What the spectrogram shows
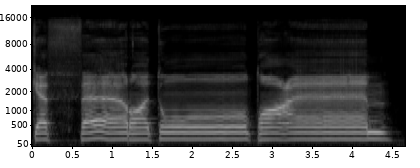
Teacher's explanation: And at the end of it there is also إخفاء with غنة. The غنة here is full mouth because the letter that comes after it is ta, which is a full mouth letter. So in order to merge them properly, you have to make the غنة also in full mouth.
